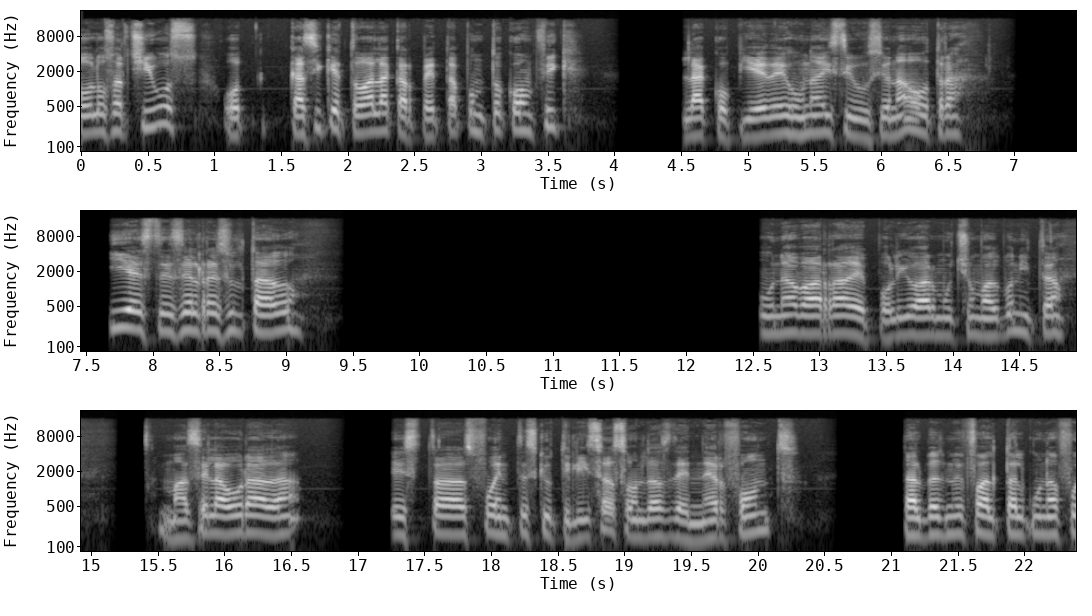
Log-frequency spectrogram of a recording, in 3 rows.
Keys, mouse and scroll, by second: 9.6 click, 10.4 click.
